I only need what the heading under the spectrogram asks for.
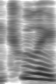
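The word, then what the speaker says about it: Thule: still there camp tulle it's pronounced tulle it's spelled t h u l e I was thle pronounced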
